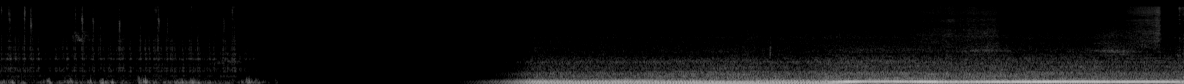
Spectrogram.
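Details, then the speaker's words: Peugeot 306 S16 BV6 after clutch job (self-adjusting cable, pull-type release bearing) and gearbox oil refill: engine steady low rumble, pedal released with no noise or creak; clutch working quietly. "le pied il y a plus un bruit plus un grincement je crois que c'est c'est le meilleur moment quand on fait de la mécanique"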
